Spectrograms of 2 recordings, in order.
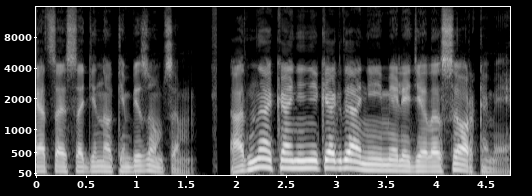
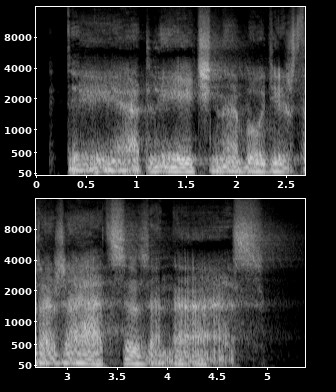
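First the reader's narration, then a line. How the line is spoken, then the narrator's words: Hissing. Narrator (Russian): прошипел он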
